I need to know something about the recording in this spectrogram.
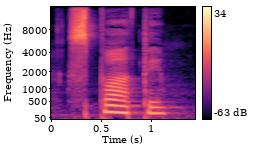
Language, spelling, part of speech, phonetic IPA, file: Ukrainian, спати, verb, [ˈspate], Uk-спати.ogg
- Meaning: 1. to sleep 2. to be languid; to laze 3. to have sex, to sleep with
